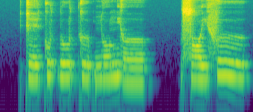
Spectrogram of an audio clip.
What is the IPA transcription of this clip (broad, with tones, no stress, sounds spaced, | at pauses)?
k eː˩˧ k u˧ t̚ l uː˧ t̚ k ɯː˧˩ p̚ ɲ oː˧˥ ŋ j ɤː˩ | s ɔː˩ j f ɯː˥˨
